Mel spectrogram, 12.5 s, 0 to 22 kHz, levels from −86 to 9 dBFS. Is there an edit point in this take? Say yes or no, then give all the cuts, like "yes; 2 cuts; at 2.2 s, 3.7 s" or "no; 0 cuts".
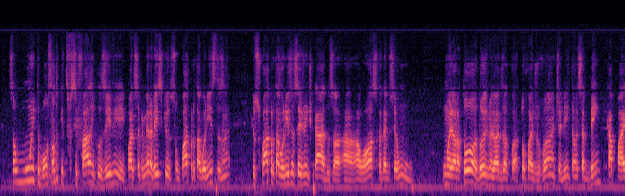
no; 0 cuts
